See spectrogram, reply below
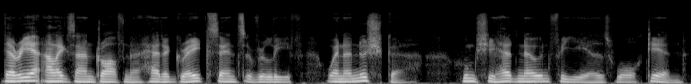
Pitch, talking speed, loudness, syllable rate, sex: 125 Hz, 155 wpm, -18 LUFS, 4.5 syllables/s, male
